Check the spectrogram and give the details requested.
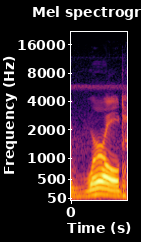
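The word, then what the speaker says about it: whorled: The next one is actually world milkweed, and that is spelled W-H-O-R-L-E-D, since there's a couple different directions you can go with that word.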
